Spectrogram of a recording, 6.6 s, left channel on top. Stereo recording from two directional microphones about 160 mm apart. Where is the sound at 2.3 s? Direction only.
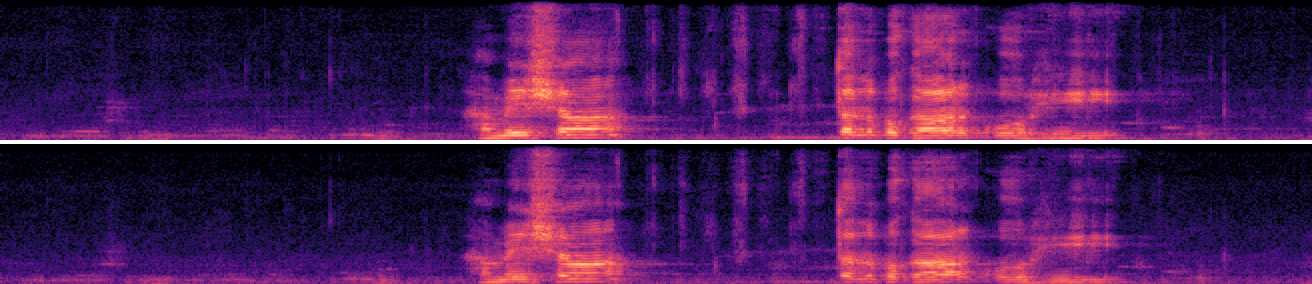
90° left.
